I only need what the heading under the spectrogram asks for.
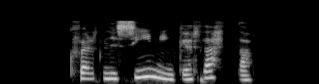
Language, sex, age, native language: Icelandic, female, 9, Icelandic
